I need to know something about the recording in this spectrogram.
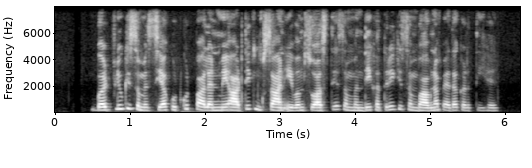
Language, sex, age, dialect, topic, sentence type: Hindi, female, 18-24, Hindustani Malvi Khadi Boli, agriculture, statement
